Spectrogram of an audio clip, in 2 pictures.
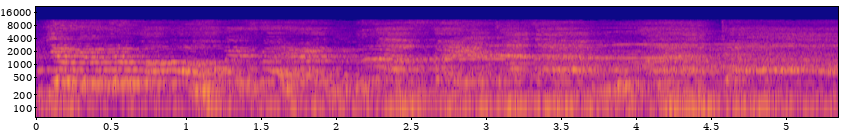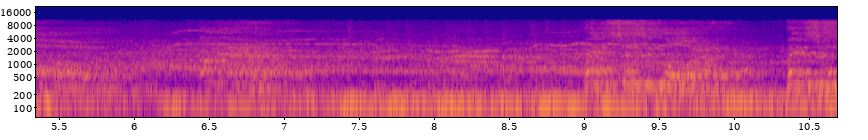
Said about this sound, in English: You heard all these people over here saying you suck, and they're right.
